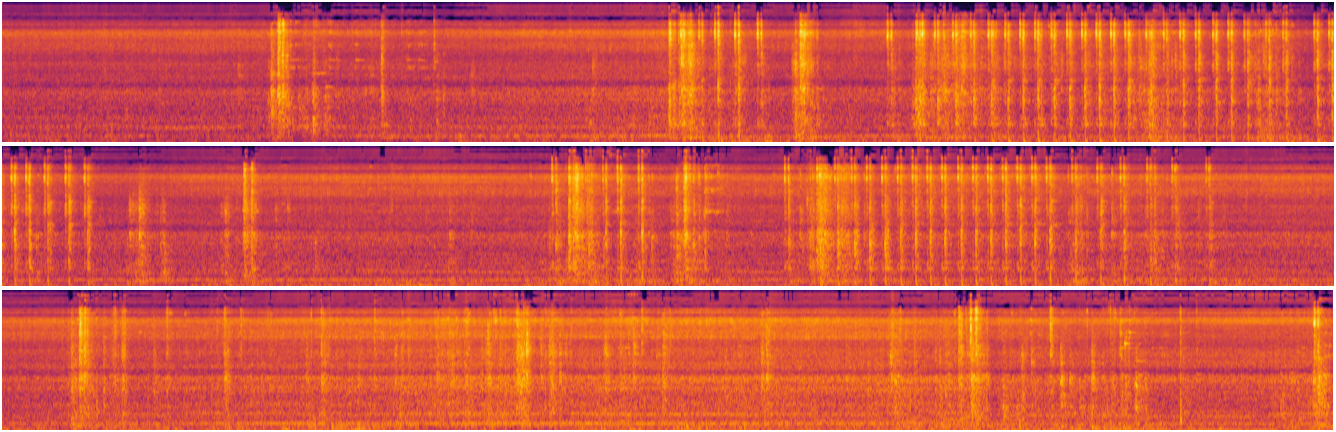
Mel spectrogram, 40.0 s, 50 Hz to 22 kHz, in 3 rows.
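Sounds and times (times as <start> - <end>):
excavator diesel engine running: 0.0 - 39.9
hydraulic breaker hammering stone: 2.7 - 4.6, 6.6 - 15.0, 18.8 - 25.8, 35.6 - 38.8.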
